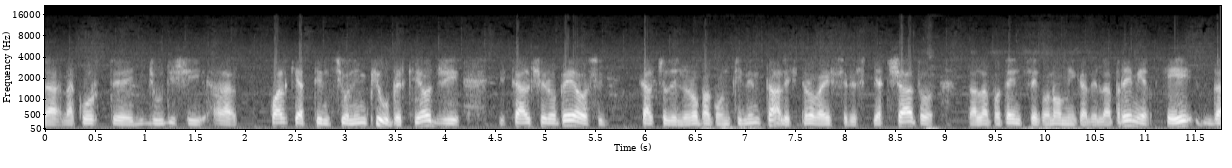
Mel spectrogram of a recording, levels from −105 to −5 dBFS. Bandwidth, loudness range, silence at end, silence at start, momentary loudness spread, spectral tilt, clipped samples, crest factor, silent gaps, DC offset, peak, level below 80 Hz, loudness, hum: 7 kHz; 2 LU; 0 s; 0 s; 10 LU; -7.5 dB/octave; under 0.1%; 14 dB; none; under 0.1%; -4 dBFS; -44 dBFS; -19 LUFS; none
